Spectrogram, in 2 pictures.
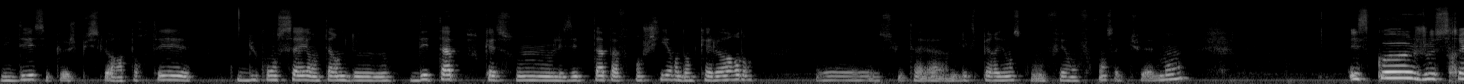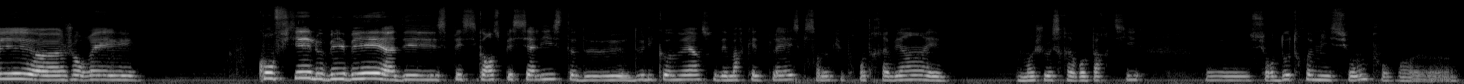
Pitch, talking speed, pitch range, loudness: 195 Hz, 135 wpm, 185-215 Hz, -27 LUFS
